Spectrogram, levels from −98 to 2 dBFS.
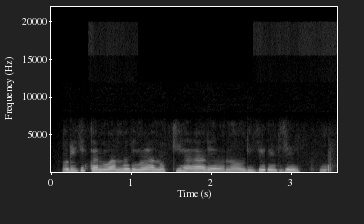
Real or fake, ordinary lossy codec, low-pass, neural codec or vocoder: fake; Opus, 24 kbps; 19.8 kHz; autoencoder, 48 kHz, 32 numbers a frame, DAC-VAE, trained on Japanese speech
